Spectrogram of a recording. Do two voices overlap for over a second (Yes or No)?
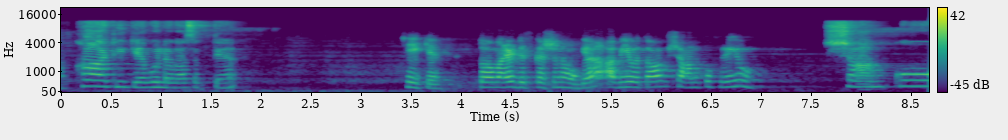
No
